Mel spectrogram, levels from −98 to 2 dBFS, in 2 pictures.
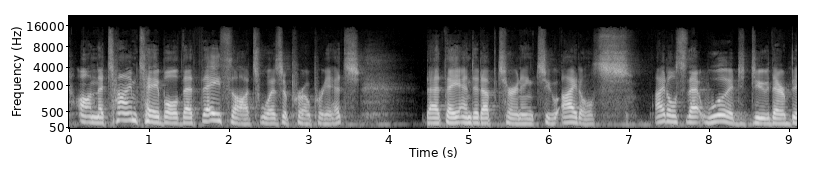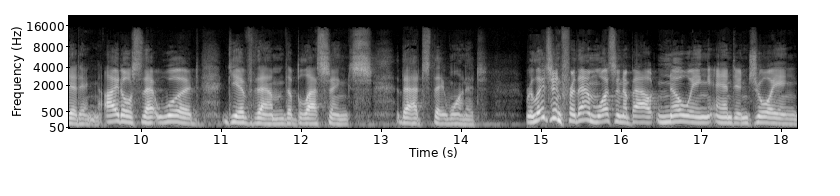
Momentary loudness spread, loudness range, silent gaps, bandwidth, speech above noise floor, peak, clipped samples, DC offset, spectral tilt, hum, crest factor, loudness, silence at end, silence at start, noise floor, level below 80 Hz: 9 LU; 3 LU; none; 14.5 kHz; 34 dB; -2 dBFS; under 0.1%; under 0.1%; -6 dB/octave; none; 18 dB; -19 LUFS; 0 s; 0 s; -53 dBFS; -68 dBFS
